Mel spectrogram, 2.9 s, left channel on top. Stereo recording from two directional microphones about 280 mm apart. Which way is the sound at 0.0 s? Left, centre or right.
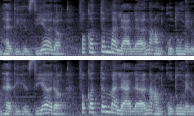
Left.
